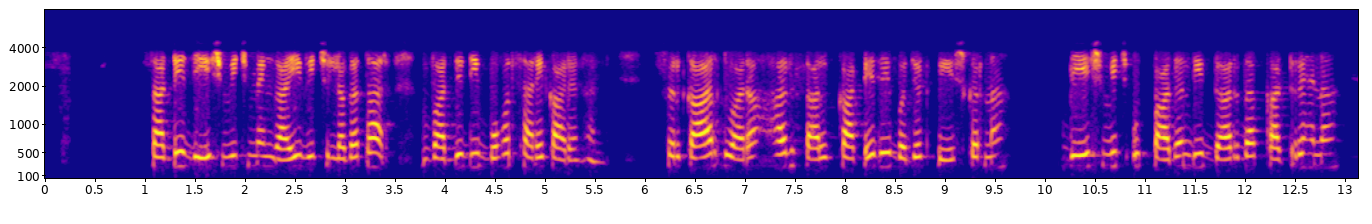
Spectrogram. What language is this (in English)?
Punjabi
